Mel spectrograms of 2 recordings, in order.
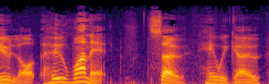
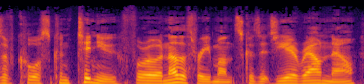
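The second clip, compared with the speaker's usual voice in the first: normal talking voice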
